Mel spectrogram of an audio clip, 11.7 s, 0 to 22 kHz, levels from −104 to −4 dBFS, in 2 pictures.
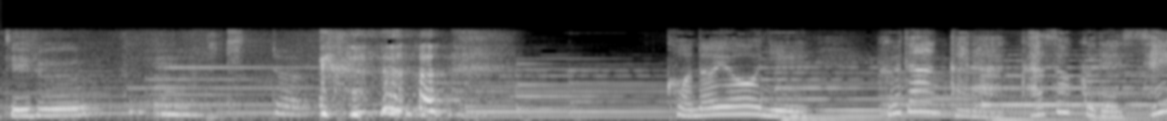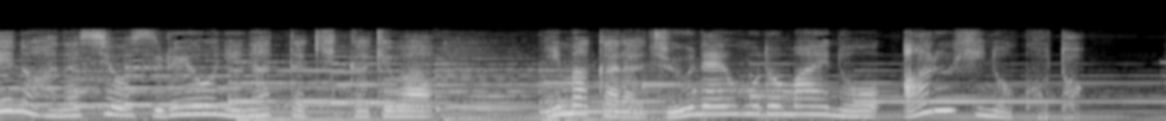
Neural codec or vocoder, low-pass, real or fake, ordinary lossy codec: none; none; real; none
